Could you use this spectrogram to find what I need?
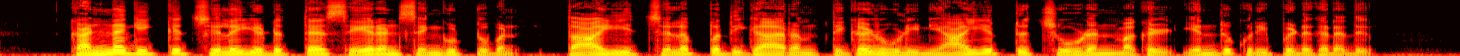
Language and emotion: Tamil, neutral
